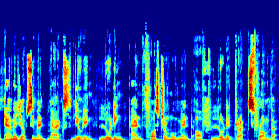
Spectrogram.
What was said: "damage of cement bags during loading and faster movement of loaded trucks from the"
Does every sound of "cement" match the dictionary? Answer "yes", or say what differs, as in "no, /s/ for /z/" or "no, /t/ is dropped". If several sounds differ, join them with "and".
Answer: yes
